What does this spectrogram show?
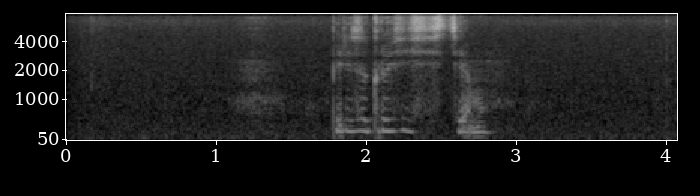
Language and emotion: Russian, neutral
